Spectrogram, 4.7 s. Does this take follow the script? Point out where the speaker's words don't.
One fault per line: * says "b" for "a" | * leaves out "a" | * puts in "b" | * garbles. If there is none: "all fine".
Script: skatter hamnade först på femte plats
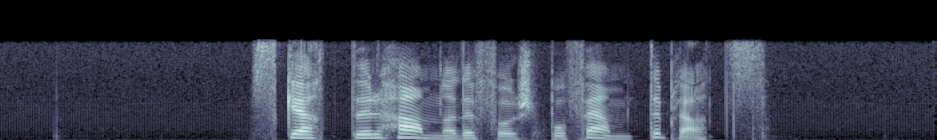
all fine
